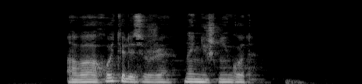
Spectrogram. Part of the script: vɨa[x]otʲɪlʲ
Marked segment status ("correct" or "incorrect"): correct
